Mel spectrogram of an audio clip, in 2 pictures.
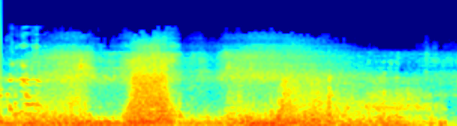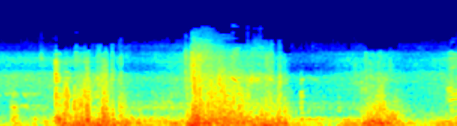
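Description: A boy laughs and shouts close by.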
